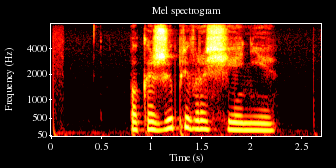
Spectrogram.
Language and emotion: Russian, neutral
